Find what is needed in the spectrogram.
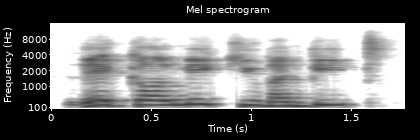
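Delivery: put-on lilting parody Cuban accent; Cuban Pete accent. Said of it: "It's the same fucking accent".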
